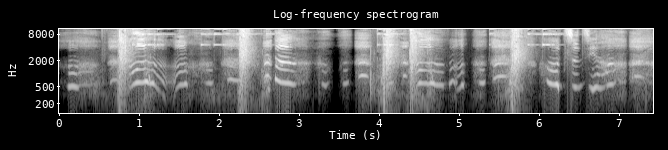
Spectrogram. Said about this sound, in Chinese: 我从村头一直驮着你的柴草，现在距离你家还有很远，我已经爬不动了，你快用鞭子抽打我的屁股，让我打起精神。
